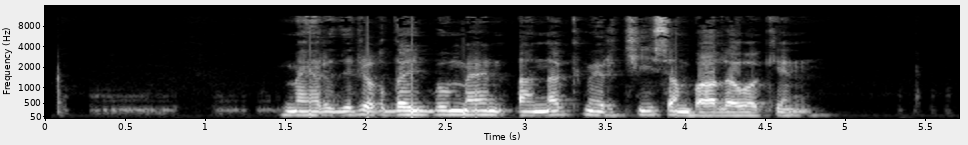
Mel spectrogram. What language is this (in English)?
Ormuri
